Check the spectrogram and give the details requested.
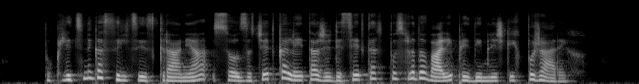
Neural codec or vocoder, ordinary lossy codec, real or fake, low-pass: codec, 24 kHz, 1.2 kbps, DualCodec; none; fake; none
